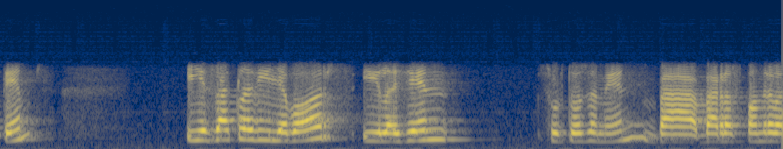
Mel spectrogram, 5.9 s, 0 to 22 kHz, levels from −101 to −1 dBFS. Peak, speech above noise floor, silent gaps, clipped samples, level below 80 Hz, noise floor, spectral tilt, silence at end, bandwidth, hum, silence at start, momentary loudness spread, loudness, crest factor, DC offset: -4 dBFS; 49 dB; none; under 0.1%; -76 dBFS; -68 dBFS; -5 dB/octave; 0 s; 4 kHz; 60 Hz at -80 dBFS; 0.05 s; 11 LU; -20 LUFS; 16 dB; under 0.1%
